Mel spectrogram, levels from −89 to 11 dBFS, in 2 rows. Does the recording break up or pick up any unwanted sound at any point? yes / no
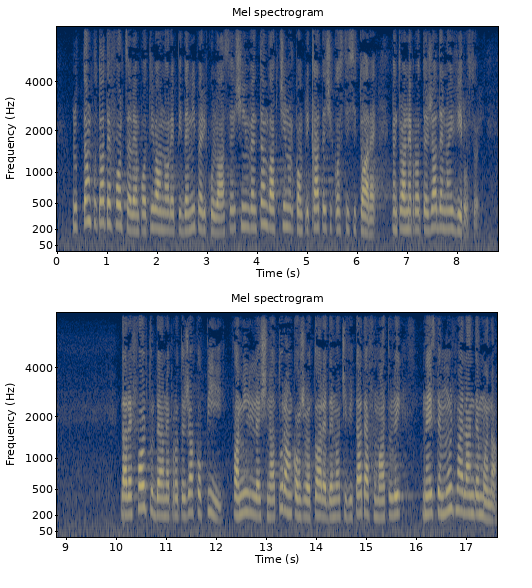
no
